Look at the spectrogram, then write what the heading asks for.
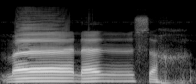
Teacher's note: Ma di sini dipanjangkan dua harakat karena ia kita hukumi dengan bacaan namanya mad th'i atau bisa dikenal juga dengan mad asli. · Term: mad tabi'i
